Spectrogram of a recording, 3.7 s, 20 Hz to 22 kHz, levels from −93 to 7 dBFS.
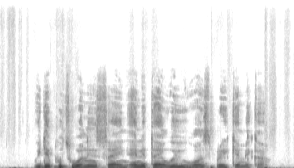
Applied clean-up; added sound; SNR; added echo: none; Hands; 19 dB; none.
